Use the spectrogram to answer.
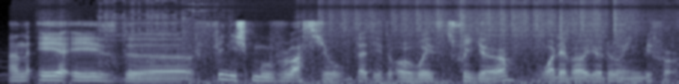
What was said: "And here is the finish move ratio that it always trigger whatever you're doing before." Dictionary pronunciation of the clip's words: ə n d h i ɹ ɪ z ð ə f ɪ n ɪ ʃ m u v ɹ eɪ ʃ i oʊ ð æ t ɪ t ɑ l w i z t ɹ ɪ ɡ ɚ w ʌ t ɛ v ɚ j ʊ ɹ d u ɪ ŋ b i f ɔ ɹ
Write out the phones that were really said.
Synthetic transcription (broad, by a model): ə n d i ɪ z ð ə f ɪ n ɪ ʃ m u v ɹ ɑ s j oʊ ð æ t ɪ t ɑ l w i z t ɹ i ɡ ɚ w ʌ t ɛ v ɚ j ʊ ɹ d u ɪ ŋ b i f ɔ ɹ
